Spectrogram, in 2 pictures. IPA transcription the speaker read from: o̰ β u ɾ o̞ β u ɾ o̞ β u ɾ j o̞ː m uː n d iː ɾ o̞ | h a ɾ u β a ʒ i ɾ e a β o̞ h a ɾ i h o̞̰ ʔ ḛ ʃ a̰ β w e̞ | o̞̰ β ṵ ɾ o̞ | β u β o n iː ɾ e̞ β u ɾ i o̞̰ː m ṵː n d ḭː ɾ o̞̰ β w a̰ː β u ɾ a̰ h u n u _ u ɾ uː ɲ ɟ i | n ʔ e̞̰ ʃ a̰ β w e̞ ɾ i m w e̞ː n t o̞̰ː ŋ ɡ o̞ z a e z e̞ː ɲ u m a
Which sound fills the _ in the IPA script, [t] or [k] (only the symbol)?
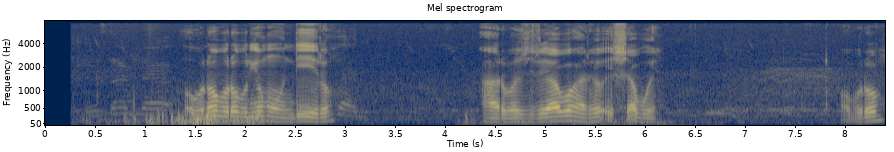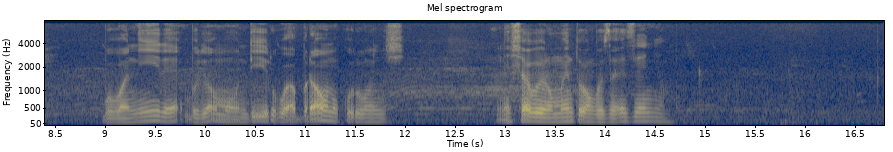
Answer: k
